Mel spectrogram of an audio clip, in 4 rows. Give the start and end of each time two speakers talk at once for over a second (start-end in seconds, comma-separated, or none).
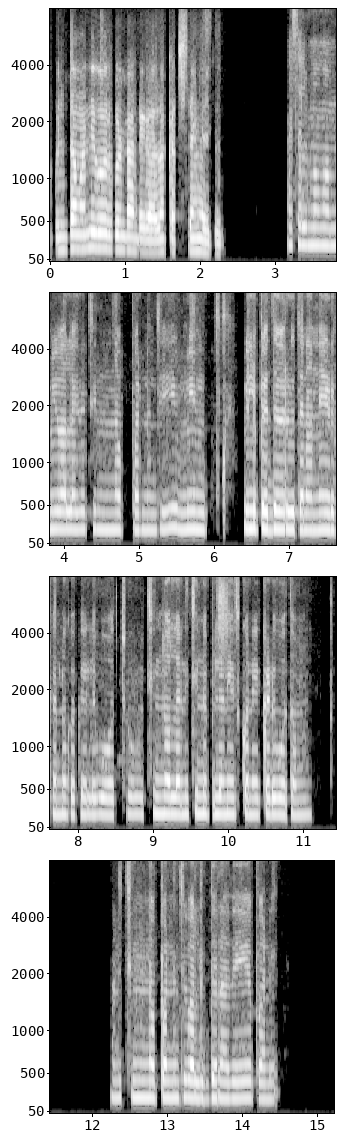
none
